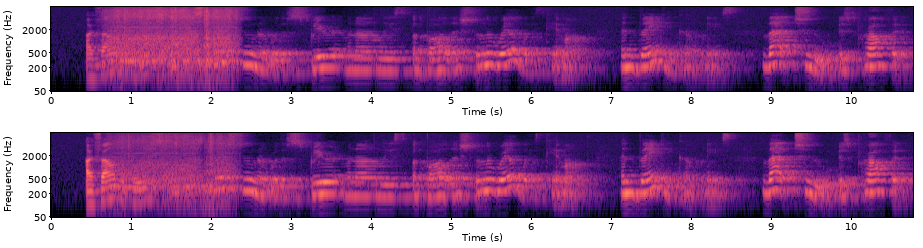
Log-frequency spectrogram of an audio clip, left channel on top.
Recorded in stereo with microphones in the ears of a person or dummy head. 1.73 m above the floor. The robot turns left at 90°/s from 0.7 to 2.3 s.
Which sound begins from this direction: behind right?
A man speaking, at 0.4 s.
